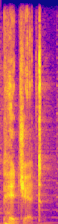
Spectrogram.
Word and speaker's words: Pidgeot: it's pigeon it's pronounced pidget it's even spelt like pigeon but with a t at the end it's it's literally pigeon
